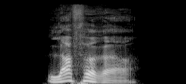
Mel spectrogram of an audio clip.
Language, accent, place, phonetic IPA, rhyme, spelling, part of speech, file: German, Germany, Berlin, [ˈlafəʁɐ], -afəʁɐ, lafferer, adjective, De-lafferer.ogg
- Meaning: inflection of laff: 1. strong/mixed nominative masculine singular comparative degree 2. strong genitive/dative feminine singular comparative degree 3. strong genitive plural comparative degree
